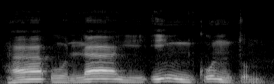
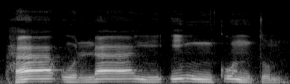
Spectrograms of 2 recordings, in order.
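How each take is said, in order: Both takes have the same delivery.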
